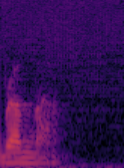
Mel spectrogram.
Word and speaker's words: Brahma: There needs to be a long A in Brahma.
